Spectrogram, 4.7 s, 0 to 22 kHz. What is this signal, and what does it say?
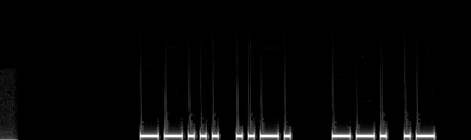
Morse code, heard as a keyed tone, about 21 wpm, 700 Hz. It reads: 7F GA
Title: Field Day Exchanges Encore - 20wpm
